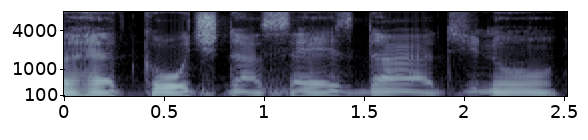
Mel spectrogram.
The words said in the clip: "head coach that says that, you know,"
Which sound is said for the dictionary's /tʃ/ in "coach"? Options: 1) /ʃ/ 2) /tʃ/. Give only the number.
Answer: 2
